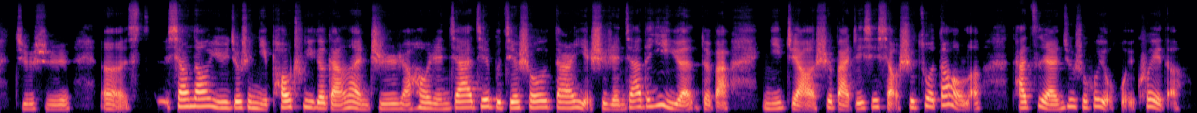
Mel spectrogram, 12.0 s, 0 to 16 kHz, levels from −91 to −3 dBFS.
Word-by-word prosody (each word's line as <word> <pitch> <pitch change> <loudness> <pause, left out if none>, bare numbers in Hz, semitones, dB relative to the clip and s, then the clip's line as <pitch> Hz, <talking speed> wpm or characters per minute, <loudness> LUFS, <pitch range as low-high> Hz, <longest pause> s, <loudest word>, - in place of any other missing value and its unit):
就 155 0 -7
是， 145 0 -6 0.3
呃， - - -1
相 - - -13 0.3
相 230 -1 +5
当 235 0 +5
于 190 -3 +1
就 195 +1 +4
是 195 0 -2
你 170 -5 -2
抛 200 +7 +4
出 215 +1 -7
一 200 - -1
个 180 -2 +4
橄 140 -4 +2
榄 170 -7 +1
枝， 160 +2 -3
然 150 -2 -3
后 190 -2 0
人 160 -1 -4
家 200 +2 +3
接 225 +3 +2
不 190 - +2
接 190 +1 +3
收， 200 +1 +2
当 200 -2 -1
然 190 +1 +2
也 - - -2
是 - - -2
人 145 -1 -3
家 210 +6 +2
的 225 - -2
意 260 -2 0
愿， 160 - +2
对 - - -3
吧？ - - -1 0.3
你 165 +1 -6
只 190 - -5
要 - - +3
是 200 - -1
把 - - +2
这 170 - -2
些 200 +4 -3
小 215 - -1
事 205 - 0
做 230 +4 0
到 285 +8 +1
了， - - -5 0.3
它 190 - +2
自 190 +3 -4
然 145 -6 +4
就 230 +4 -4
是 220 - -5
会 230 +3 -2
有 - - +1
回 - - -8
馈 - - 0
的。 - - -8
195 Hz, 290 characters per minute, -21 LUFS, 165-215 Hz, 0.3 s, 相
